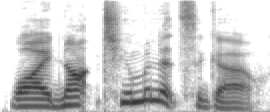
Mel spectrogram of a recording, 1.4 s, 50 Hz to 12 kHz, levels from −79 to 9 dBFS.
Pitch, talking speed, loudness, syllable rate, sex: 200 Hz, 220 wpm, -17 LUFS, 6.4 syllables/s, female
